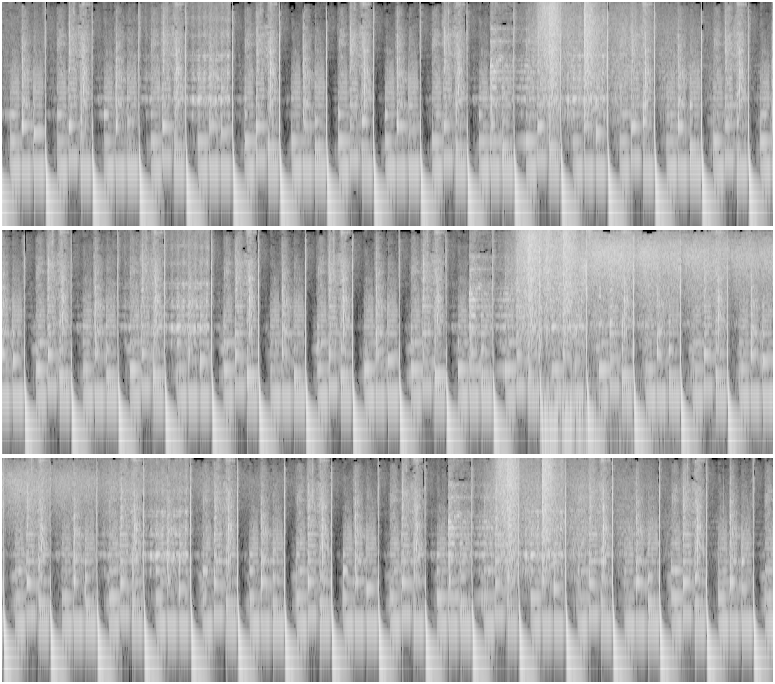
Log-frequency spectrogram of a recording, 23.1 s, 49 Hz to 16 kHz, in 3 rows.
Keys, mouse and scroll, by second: 0.5-1.6 drag, 2.8-3.9 drag, 6.2 click, 8.0 click, 11.7 click, 12.0-13.1 scroll down 11, 13.1-14.3 scroll up 4, 14.7-15.8 drag, 16.5 click, 17.3 click, 17.7 middle click, 17.8-18.2 scroll down 4, 18.2-20.0 scroll up 13, 20.0 Escape, 20.0 scroll up 1, 21.4-22.9 typing.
